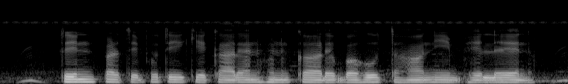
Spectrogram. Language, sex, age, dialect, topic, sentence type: Maithili, male, 18-24, Southern/Standard, banking, statement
